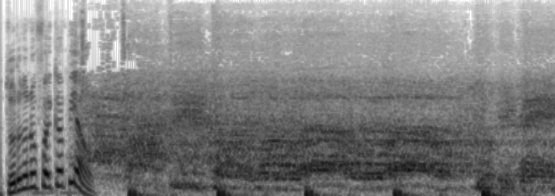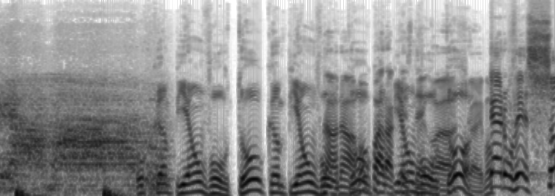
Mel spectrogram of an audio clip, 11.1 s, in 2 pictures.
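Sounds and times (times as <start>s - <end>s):
speech: 0.0s - 1.8s, 7.1s - 11.0s
São Paulo football fans chanting at the Morumbi stadium: 0.9s - 7.3s.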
